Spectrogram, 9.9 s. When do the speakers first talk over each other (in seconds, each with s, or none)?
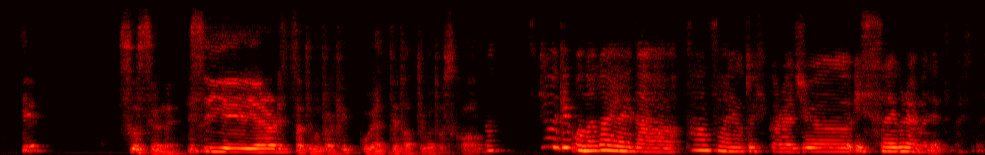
none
